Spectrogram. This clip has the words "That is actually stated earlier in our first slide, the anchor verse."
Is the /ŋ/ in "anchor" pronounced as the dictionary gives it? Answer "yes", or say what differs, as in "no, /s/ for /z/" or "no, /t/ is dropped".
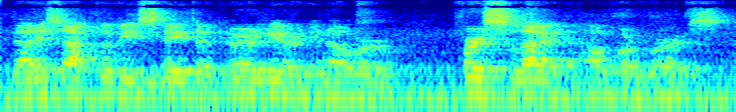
no, /ŋ/ is dropped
